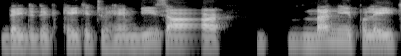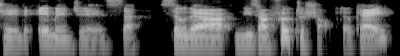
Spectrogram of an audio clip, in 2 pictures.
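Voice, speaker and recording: Middle-aged man, Italian first language, university lecturer; bright timbre, loose, searching delivery. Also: medium pitch, slow. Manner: thinks aloud with frequent fillers and restarts, checks in with "okay?". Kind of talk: architecture history lecture.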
